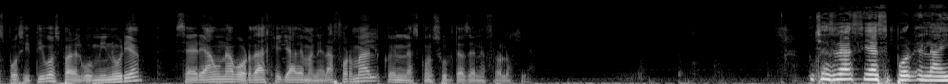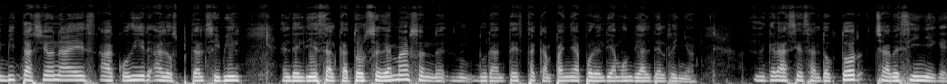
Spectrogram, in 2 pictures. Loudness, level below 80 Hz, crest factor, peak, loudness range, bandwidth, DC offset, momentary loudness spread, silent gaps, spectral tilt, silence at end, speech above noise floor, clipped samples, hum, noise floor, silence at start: -14 LUFS; -32 dBFS; 14 dB; 0 dBFS; 16 LU; 16 kHz; under 0.1%; 17 LU; none; -8.5 dB/octave; 0 s; 31 dB; under 0.1%; none; -45 dBFS; 0.1 s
